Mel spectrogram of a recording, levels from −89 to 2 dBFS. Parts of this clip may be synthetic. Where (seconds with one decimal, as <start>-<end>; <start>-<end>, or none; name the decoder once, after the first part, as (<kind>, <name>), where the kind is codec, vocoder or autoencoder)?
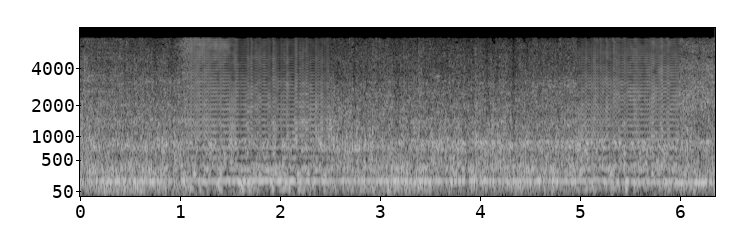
1.1-2.5 (vocoder, Vocos); 5.0-6.0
